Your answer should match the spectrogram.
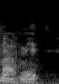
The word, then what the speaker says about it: La Marmite: And in terms of the dining experience, what sets La Marmite, am I pronouncing it correctly? La Marmite.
